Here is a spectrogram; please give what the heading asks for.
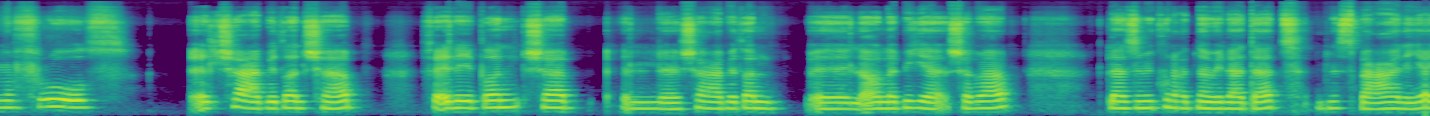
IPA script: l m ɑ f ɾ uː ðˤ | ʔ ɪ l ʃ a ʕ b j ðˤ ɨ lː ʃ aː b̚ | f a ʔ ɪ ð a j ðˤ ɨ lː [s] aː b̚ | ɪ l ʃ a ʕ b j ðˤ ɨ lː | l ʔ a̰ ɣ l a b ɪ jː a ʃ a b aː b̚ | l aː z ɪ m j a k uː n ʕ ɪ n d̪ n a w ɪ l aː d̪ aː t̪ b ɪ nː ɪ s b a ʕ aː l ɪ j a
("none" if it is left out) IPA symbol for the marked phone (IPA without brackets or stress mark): ʃ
